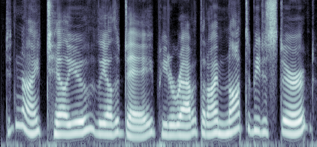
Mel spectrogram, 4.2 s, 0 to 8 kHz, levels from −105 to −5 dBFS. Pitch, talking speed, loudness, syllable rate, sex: 195 Hz, 215 wpm, -16 LUFS, 4.9 syllables/s, male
